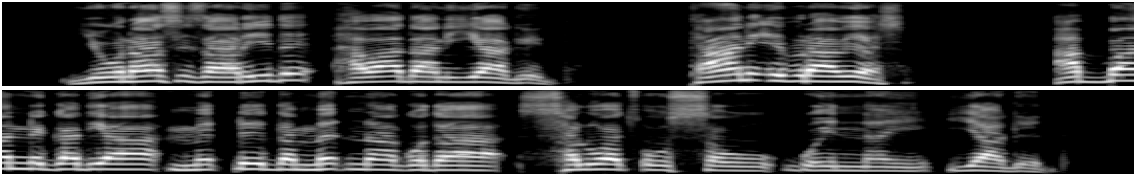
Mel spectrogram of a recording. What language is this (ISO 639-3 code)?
dwr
